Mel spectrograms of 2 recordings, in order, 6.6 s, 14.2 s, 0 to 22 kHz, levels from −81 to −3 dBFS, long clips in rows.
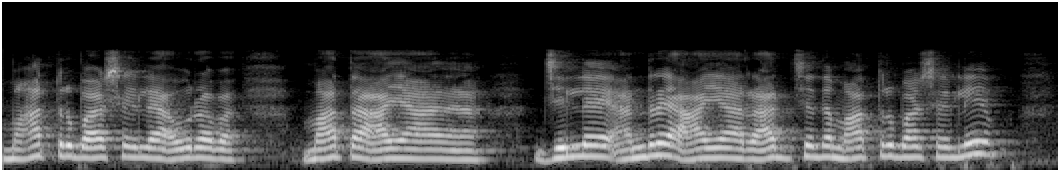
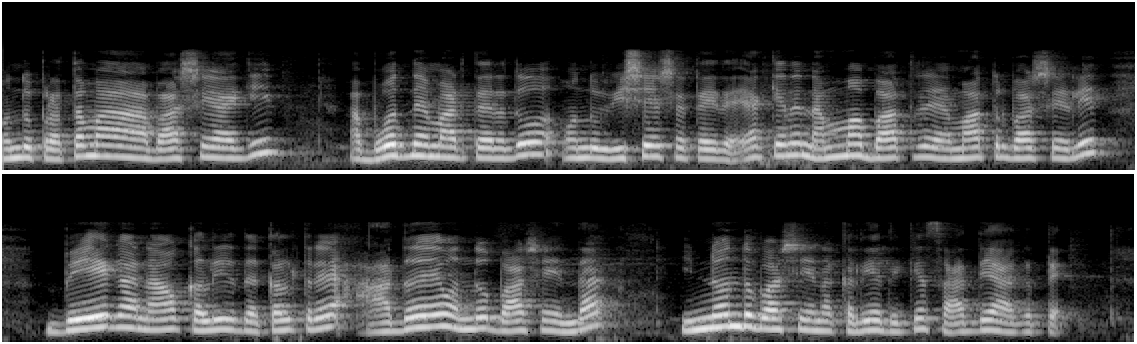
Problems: none marked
